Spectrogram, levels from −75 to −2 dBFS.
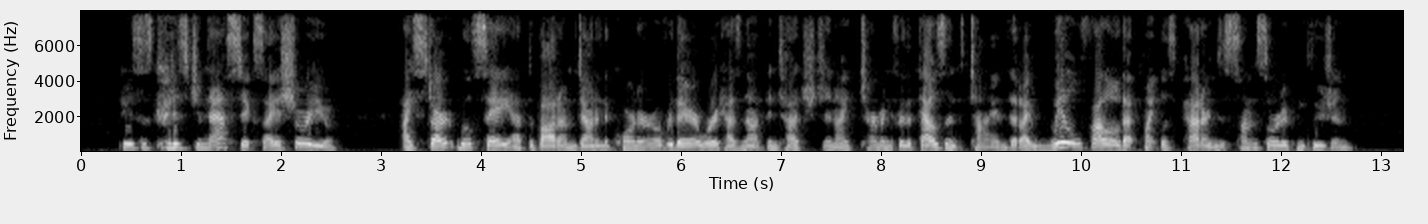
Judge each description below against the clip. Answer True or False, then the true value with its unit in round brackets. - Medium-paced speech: False (220 wpm)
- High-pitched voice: True (210 Hz)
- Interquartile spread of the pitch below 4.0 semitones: True (3.2 semitones)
